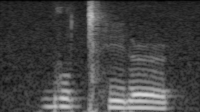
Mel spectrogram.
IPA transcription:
ɡ o ǀʰ ẽ ɾ ə˞

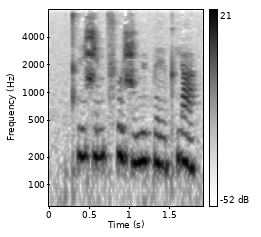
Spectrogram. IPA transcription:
t̪ʰ i˧˥ ɕ i˧˥ n t͡sʰ ɹ̩˥˩ ɕ y˩ n̪ y˧˥ p e˨˩ ɪ̯ pʰ j ä˥˩

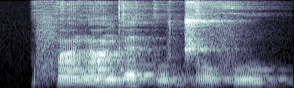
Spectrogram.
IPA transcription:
f ã˧ l ã˦ ɡ ɛ˦˨ k u˨ d͡ʒ o˨˦ f u˦

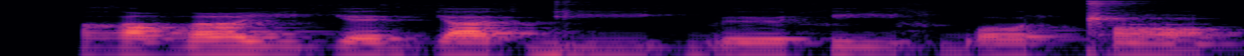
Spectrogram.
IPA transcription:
ʁ a v ðˤ iː ç ɛː z ç aː ɬ ɡ iː ç b øː ɬ iː ɬ b ɔː ɬ ǁ ɔ̃

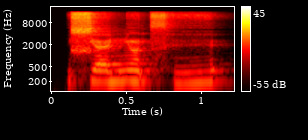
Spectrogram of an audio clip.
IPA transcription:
ɕ ɛ ɲ ə̃ t͡sʰ e̤

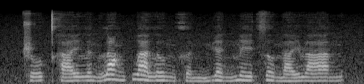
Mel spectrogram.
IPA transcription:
ʈ͡ʂ o˨˦ ʊ̯ kʰ a˨˦ ɪ̯ l ə˨˩ n l ɑ˥˨ ŋ p w ä˥˨ l ɤ˥˨ ŋ x ə˨˩ n m ɥ ɛ˥˨ n m e˥˨ ɪ̯ t͡s ɤ˥˨ n̪ a˨˦ ɪ̯ ɻ a˦ n

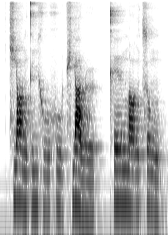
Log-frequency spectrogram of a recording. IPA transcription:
t͡ɕ j ɑ˥˨ ŋ t̪ i˥˨ x u˨˦ x u˨˩ t͡ɕʰ j ä˥˨ ɻ ɻ̩˨˩ | kʰ e˦ ɪ̯ n̪ ɑ˦ ŋ t͡s ʊ˥˨ ŋ

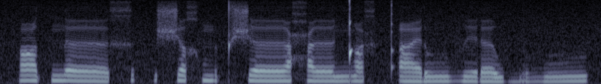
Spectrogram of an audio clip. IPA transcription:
ɑ t n ɜː x | ʃ ə χ m ə t ʃ ɜː ħ ɜː ŋ͡ǃ ɑ x qʼ æ ɾ uː v ɪː ɾ ɜ w b ʊ v uː

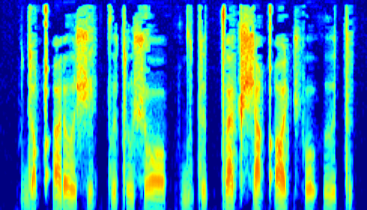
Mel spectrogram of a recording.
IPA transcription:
d o qʼ ɤ ɾ ɤ ʃ i t t̪ ɯ t u ʃ ɔ | d̪ u t ɯ t t̪ a t ʃ a qʼ ɔ t͡ʃʼ o ʔ ɯ t

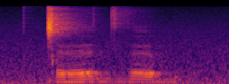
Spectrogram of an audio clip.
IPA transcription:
ǀ ɛ dʱ ɛ b

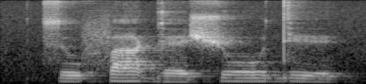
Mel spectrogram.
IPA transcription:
t͡s ʊ˨ f a˦ ɡ ɛ˨ ʃ oː˦ d ɪ˦˨

